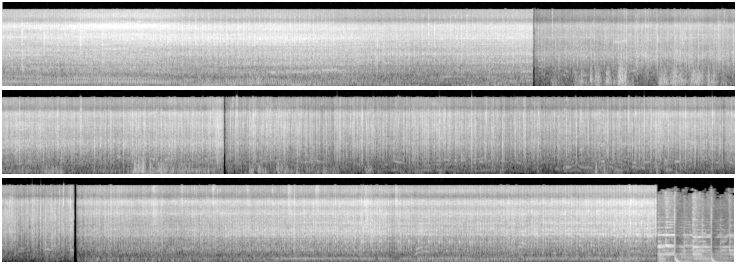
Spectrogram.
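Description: Bus engines running on a rain-soaked road, over steady road and rain noise. The sound changes abruptly about eight and twenty-three seconds in, and a steady engine note comes back near the end.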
